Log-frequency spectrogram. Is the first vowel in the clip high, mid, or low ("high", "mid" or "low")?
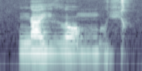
low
